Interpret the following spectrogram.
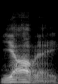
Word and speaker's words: Yahweh: name the way I believe it should be pronounced. So thus says Yahweh, who created the heavens, who is Elohim, he is God, who formed the earth and made it.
